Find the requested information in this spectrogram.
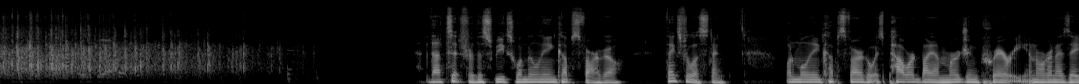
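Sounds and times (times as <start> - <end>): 
audience applause: 0.0 - 3.2
speech: 4.3 - 10.7.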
